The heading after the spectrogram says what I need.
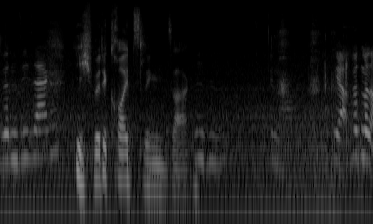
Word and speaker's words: Kreuzlingen: Wissen Sie auch, wie es auf Schweizerdeutsch ausgesprochen wird? Nee. Rützlinge, so ungefähr.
